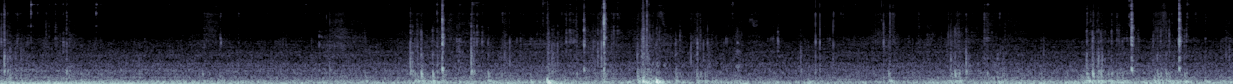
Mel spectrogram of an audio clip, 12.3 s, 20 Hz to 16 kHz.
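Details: 2005 Citroen C5 steering rack knock: occasional dull clunks punching through the low engine rumble, a loose knock from the steering rack.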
